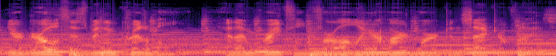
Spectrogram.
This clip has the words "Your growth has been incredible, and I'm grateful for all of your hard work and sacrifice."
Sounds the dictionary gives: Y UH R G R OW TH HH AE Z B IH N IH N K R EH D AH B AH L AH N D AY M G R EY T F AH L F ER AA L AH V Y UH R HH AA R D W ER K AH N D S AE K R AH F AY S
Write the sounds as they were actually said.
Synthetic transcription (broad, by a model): Y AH R G R OW TH HH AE Z B IH N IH N K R EH D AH B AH L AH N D AY M G R EY T F AH L F ER AA L AH V Y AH R HH AA R D W ER K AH N S AE K R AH F AY S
